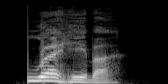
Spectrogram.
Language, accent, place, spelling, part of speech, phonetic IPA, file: German, Germany, Berlin, Urheber, noun, [ˈuːɐ̯ˌheːbɐ], De-Urheber.ogg
- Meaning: author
